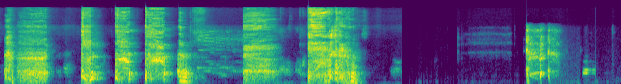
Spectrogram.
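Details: Woman coughing hard: about eight forceful, harsh coughs in a quick run, a pause, then one last cough, with faint background sound; repeated hard coughing.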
